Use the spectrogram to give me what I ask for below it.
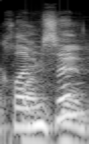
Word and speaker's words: Clemson: Clemson or Clemson? Clemson. It's supposed to be Clemson. Yes. No Z. We say it with the Z. Clemson.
